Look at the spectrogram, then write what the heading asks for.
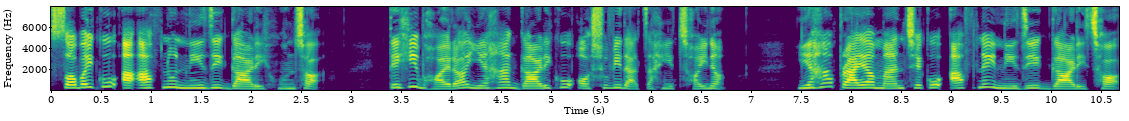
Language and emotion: Nepali, neutral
